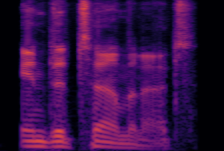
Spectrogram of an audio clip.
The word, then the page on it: indeterminate: British English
